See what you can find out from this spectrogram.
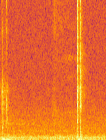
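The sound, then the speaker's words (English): Soft, sparse keystrokes on a computer keyboard as a film title is typed into a search, just a few faint clicks separated by quiet gaps. “I can just type the name. I can just type Meet the Feebles.”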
